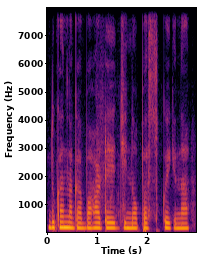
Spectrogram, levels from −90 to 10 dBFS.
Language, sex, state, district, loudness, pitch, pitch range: Nagamese, female, Nagaland, Kohima, -15 LUFS, 180 Hz, 180-185 Hz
